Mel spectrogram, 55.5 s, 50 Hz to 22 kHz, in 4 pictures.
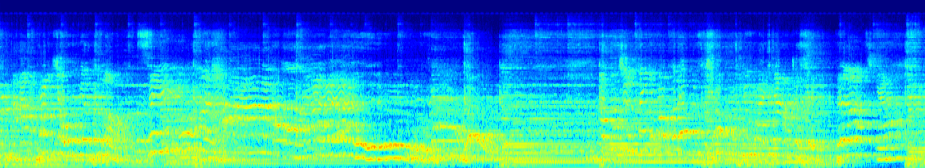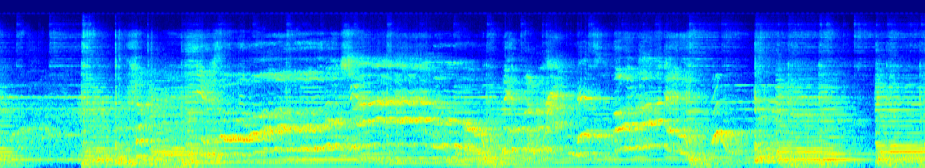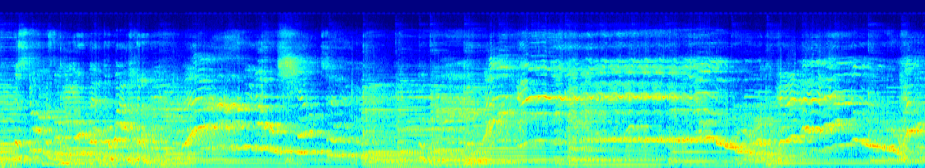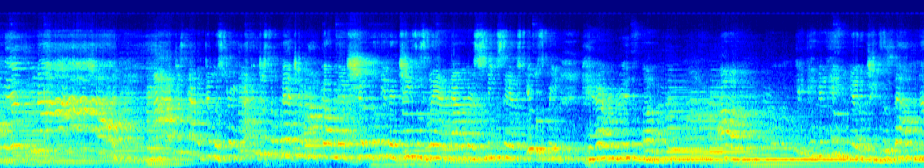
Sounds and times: Music: 0.0s - 55.4s.

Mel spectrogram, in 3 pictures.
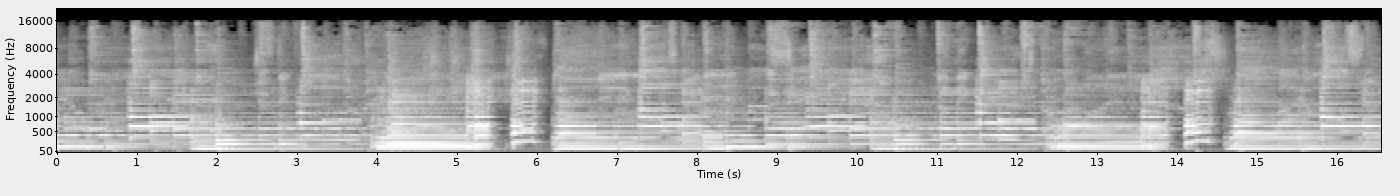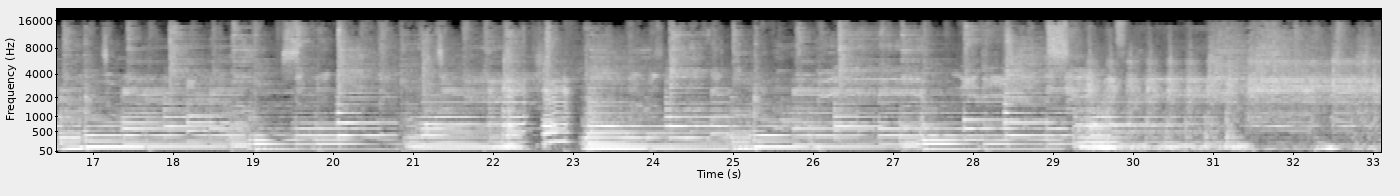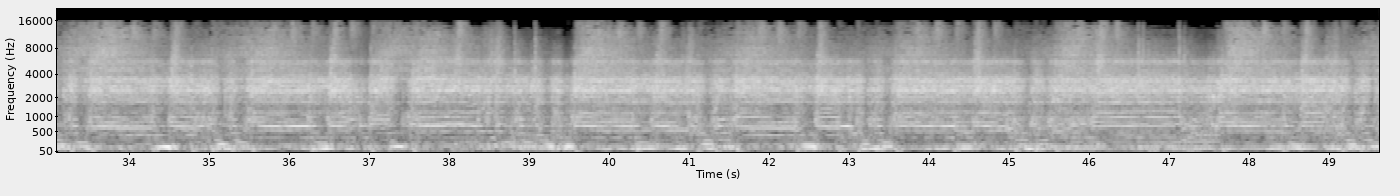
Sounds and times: Guitar: 0.0s - 49.6s
Heavy metal: 0.0s - 49.6s.

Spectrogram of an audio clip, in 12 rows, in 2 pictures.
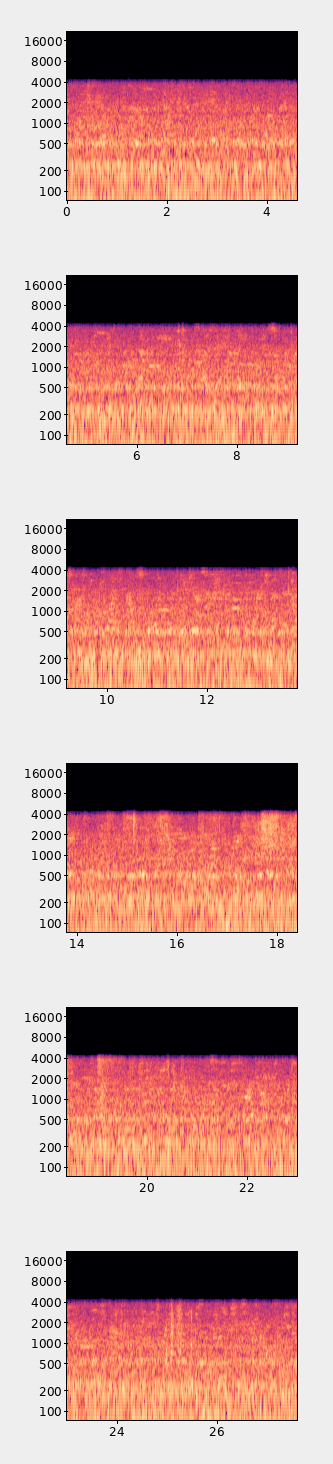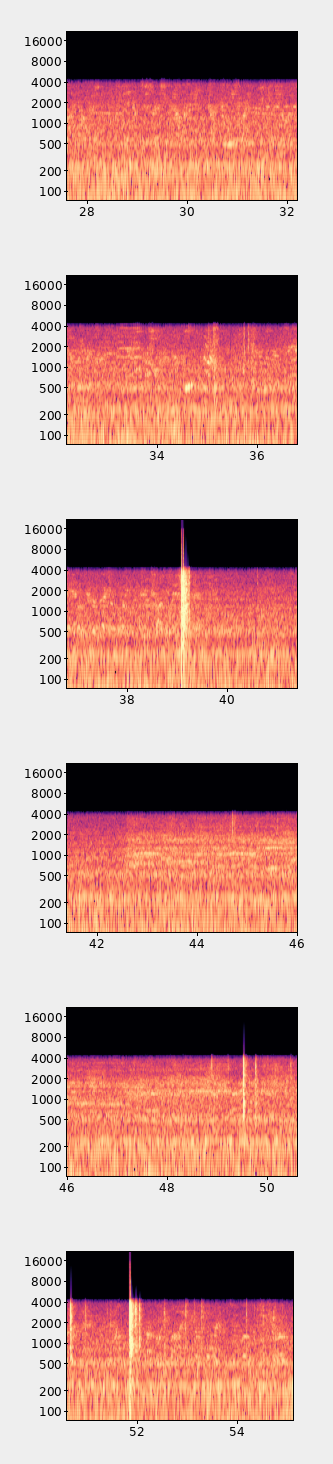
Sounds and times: Speech: 0.0s - 39.9s, 42.6s - 55.1s.

